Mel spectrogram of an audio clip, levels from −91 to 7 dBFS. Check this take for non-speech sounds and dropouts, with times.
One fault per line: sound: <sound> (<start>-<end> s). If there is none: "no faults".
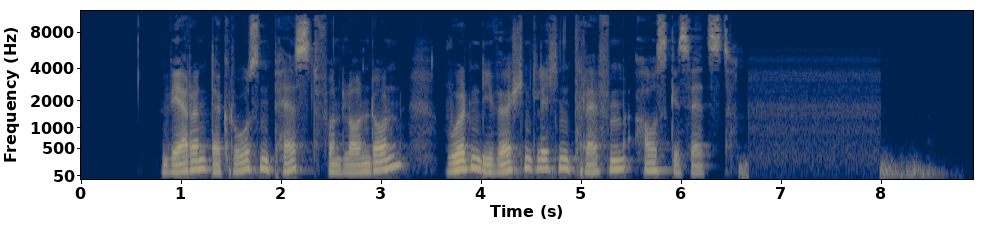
no faults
